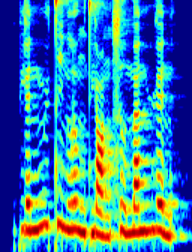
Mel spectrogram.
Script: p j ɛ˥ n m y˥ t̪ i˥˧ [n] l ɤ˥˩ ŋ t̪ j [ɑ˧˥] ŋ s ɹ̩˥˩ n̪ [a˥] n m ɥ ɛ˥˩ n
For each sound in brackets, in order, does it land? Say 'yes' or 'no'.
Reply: yes, no, yes

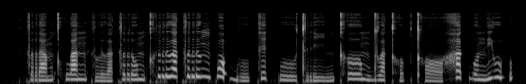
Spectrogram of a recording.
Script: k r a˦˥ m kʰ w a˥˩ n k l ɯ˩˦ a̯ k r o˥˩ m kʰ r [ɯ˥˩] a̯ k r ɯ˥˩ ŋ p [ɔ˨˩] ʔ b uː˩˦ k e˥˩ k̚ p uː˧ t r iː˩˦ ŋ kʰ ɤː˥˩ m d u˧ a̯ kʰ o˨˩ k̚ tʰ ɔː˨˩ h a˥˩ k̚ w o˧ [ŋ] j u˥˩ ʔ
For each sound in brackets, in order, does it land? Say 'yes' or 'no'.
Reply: yes, no, no

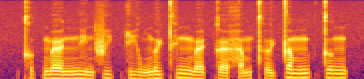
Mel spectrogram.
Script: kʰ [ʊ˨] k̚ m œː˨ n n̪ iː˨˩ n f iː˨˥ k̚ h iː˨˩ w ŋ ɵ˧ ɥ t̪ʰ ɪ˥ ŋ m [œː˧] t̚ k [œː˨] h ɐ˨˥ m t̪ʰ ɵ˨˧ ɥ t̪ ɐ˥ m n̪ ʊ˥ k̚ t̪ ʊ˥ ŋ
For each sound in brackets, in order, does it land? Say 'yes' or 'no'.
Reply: yes, no, no

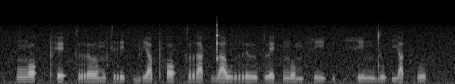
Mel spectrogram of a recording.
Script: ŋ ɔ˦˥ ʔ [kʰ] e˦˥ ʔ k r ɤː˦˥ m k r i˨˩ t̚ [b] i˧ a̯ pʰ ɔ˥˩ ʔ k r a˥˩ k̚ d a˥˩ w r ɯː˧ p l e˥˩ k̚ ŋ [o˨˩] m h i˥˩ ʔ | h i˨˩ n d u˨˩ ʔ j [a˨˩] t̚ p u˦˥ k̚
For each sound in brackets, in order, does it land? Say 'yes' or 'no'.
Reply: no, yes, no, yes

